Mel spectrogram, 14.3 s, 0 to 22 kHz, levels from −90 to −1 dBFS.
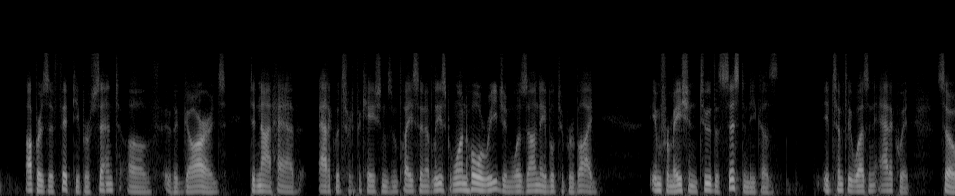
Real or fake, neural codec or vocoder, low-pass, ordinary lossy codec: fake; codec, 16 kHz, 0.3 kbps, FocalCodec; 7.2 kHz; MP3, 64 kbps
